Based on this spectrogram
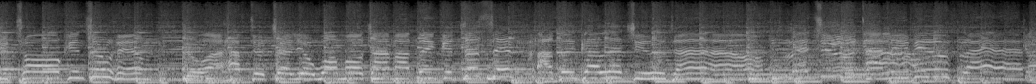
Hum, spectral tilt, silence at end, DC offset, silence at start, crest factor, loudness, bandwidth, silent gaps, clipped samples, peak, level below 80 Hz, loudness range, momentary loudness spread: none; -5 dB/octave; 0 s; under 0.1%; 0 s; 14 dB; -16 LUFS; over 20 kHz; none; under 0.1%; -2 dBFS; -34 dBFS; 1 LU; 3 LU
